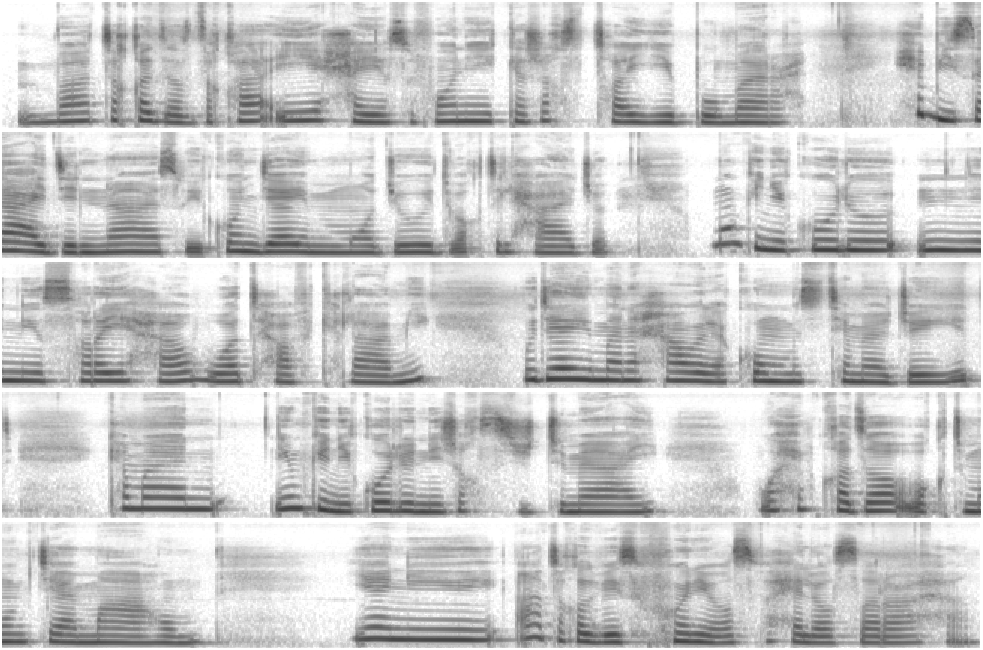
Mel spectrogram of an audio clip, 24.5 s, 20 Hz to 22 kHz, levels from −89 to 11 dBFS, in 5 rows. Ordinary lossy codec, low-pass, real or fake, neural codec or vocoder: none; none; real; none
